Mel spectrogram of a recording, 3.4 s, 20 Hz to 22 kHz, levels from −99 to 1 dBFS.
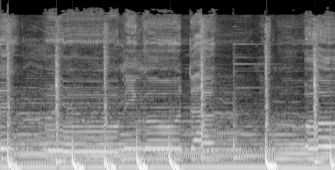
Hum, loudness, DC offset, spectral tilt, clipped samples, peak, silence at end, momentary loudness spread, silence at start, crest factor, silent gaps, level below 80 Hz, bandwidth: none; -13 LUFS; under 0.1%; -6.5 dB/octave; under 0.1%; 0 dBFS; 0 s; 5 LU; 0 s; 10 dB; none; -14 dBFS; 18 kHz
